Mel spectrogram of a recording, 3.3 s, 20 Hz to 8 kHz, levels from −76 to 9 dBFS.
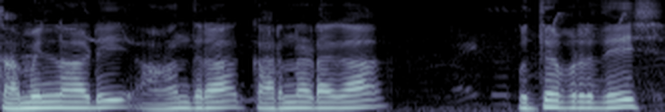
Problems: constant background noise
